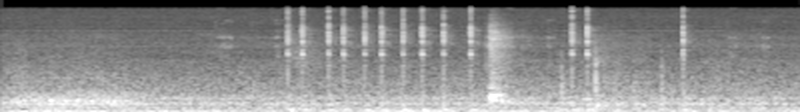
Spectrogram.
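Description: Clicks from a computer mouse: a quick, even run of about seven clicks near the middle, then a few single clicks.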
